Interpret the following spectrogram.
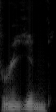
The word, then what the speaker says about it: Regan: No, it is spelled Reagan, but it's pronounced Regan.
